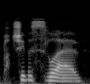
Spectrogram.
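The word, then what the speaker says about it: Pribislav: with whom Hans Castp spoke was called hip privlav hiparity of this GVCN n was that you were to pronounce it as though it was spelled pubislav and the singularity of the appellation suited the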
